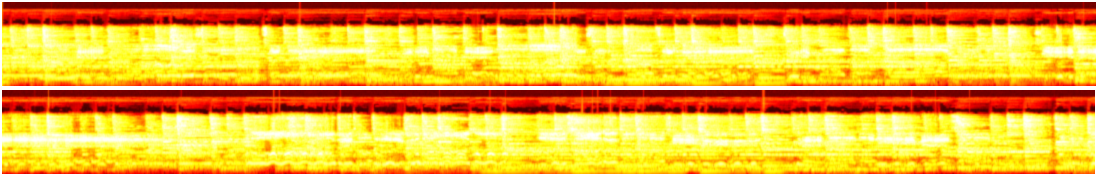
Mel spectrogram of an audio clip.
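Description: Strummed acoustic guitar accompanying a voice singing a Korean gospel chorus.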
